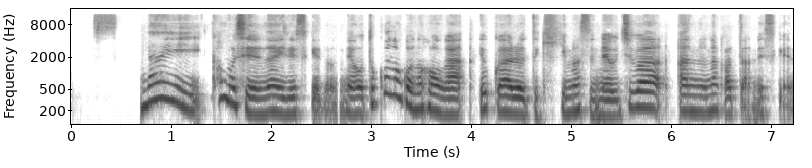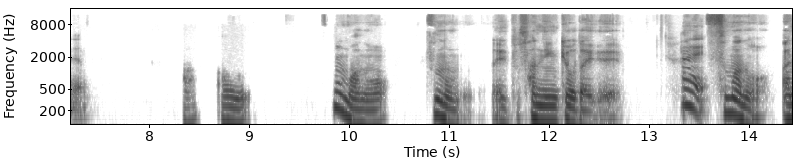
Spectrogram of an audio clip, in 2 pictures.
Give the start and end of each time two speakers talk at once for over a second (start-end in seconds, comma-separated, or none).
none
